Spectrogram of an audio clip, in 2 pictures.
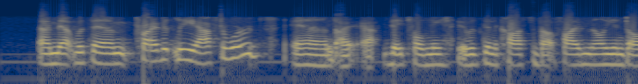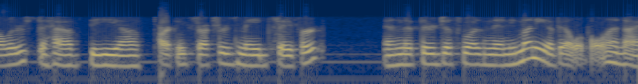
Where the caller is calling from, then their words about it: Atascadero, California, United States; I'm calling from Atascadero.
